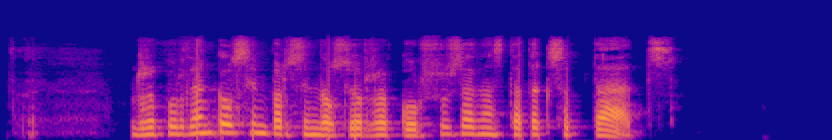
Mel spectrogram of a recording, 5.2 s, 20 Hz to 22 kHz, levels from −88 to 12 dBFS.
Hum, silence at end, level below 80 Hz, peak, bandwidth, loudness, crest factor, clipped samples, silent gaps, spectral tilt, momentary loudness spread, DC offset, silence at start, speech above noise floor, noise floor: none; 1 s; -52 dBFS; -2 dBFS; 7.8 kHz; -18 LUFS; 18 dB; under 0.1%; none; -6 dB/octave; 8 LU; under 0.1%; 0.2 s; 37 dB; -55 dBFS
